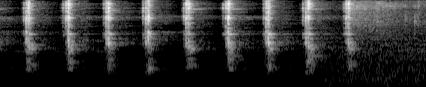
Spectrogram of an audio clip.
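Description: Rapid, evenly spaced clock-like ticking, about five ticks a second, over otherwise silent audio; it stops about one and a half seconds in, giving way to faint room noise.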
